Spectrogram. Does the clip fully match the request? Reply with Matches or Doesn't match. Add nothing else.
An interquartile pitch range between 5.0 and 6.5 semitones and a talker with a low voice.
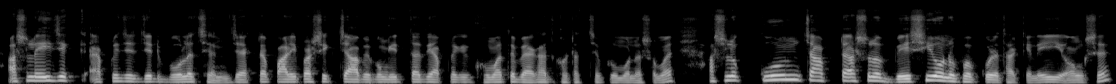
Matches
